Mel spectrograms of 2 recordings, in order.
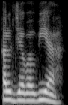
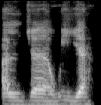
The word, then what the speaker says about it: Al-Jawiyah: Al-Ibris Lima Arifat Tafsir Al-Quran Al-Aziz Bilughah Al-Jawawiyah. Penulis adalah Kiai Haji Bisri Mustafa. Mbak, bacanya Al-Jawiyah, bukan Al-Jawawiyah. Oh, Al-Jawiyah, Pak ya? Ya, Al-Jawiyah, bukan Jawawiyah.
